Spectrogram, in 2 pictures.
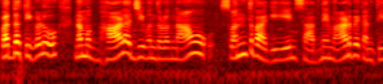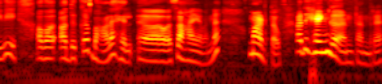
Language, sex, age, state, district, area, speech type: Kannada, female, 30-45, Karnataka, Dharwad, rural, spontaneous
